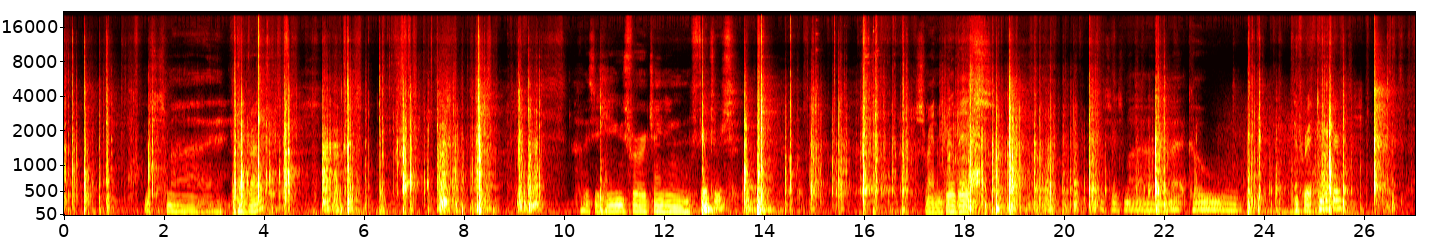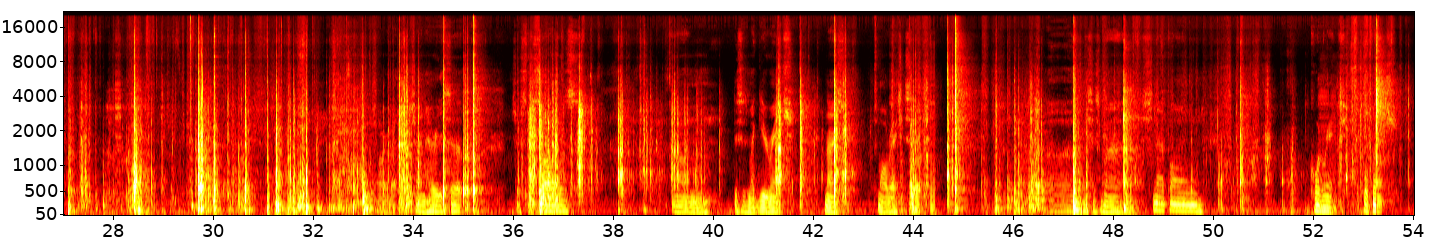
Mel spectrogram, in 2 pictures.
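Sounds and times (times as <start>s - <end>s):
tools clattering in drawer: 0.0s - 2.0s, 3.4s - 9.6s, 13.6s - 22.3s, 23.6s - 35.4s, 36.1s - 39.9s, 43.6s - 48.5s
hand tools clattering in metal drawer: 13.6s - 22.2s.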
